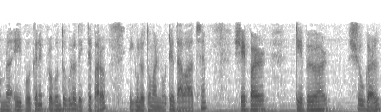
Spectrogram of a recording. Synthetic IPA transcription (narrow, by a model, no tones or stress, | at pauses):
amɾaʔejbojkanek̚pɾobond̪ʱoɡulod̪ek̚ʰt̪epa̰ɾo | ḛɡulot̪omaɾnoʈed̪aoaat͡ɕʰe | ʃepaɾ | kepuaɾ | ʃuɡal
